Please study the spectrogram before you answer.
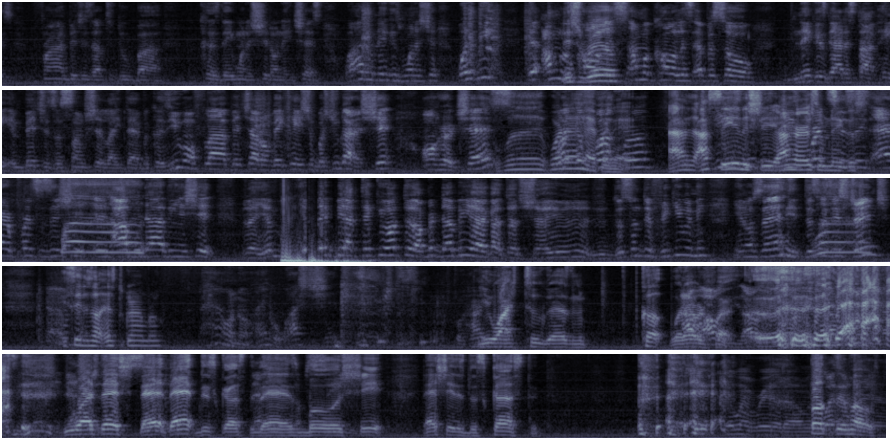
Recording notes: Apologies for the sound quality. We constantly forgetting to turn the speakers off before recording, this is the reason for the feedback.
